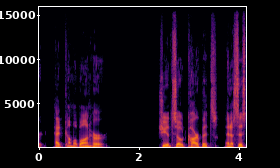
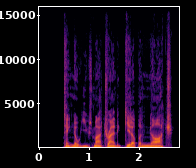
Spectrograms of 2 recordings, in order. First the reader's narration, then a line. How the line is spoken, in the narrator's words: she muttered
